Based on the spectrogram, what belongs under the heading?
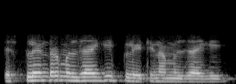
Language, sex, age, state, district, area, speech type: Hindi, male, 18-30, Rajasthan, Jodhpur, rural, conversation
